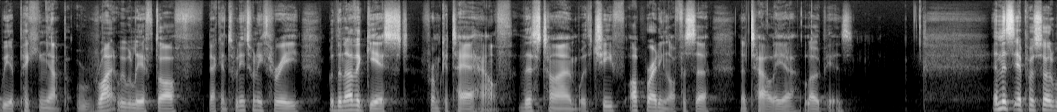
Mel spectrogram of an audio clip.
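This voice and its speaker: A man's voice: medium pitch, darkish tone, no room sound, studio quality. A man hosting a podcast and interviewing a guest in a friendly, chatty way, with frequent "um"s. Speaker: podcast host. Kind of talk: podcast interview, casual chat.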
